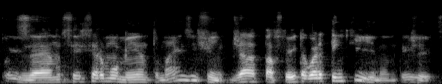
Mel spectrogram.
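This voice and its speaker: Man, husky voice, laid-back, short replies, radio guest. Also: mid-range voice, expressive, fast, mellow, rough recording. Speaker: guest co-host. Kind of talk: casual radio chat. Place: radio studio.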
